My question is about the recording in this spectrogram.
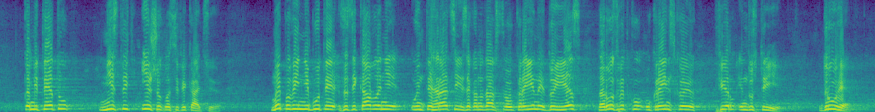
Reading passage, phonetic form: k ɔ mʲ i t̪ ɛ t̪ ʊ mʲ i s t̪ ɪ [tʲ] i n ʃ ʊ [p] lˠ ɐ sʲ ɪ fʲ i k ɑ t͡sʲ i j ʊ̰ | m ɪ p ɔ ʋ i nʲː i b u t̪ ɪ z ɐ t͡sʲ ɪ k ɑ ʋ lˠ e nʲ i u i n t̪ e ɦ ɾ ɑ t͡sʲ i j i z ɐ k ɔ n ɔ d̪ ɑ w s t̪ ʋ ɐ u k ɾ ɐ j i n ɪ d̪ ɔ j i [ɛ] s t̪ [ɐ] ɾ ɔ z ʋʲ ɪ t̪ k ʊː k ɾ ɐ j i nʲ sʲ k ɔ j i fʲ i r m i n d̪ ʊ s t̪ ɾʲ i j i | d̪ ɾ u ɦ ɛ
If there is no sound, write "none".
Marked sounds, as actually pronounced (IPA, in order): tʲ, k, ɛ, ɐ

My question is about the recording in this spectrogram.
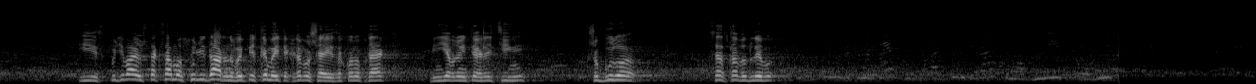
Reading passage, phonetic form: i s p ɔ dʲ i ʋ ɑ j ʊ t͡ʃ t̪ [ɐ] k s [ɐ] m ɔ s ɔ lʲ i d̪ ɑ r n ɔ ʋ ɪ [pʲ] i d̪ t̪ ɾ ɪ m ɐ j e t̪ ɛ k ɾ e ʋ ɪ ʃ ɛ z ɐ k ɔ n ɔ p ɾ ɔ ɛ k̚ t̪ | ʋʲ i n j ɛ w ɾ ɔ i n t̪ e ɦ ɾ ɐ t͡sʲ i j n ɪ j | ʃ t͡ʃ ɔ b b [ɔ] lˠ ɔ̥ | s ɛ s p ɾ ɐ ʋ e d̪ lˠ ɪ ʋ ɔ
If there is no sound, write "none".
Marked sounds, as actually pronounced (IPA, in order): ɑ, ɑ, pʲ, u

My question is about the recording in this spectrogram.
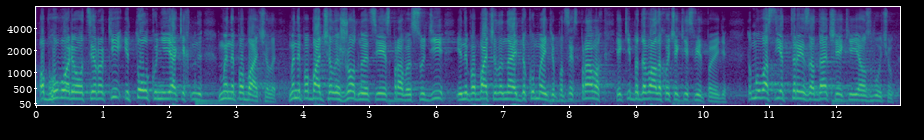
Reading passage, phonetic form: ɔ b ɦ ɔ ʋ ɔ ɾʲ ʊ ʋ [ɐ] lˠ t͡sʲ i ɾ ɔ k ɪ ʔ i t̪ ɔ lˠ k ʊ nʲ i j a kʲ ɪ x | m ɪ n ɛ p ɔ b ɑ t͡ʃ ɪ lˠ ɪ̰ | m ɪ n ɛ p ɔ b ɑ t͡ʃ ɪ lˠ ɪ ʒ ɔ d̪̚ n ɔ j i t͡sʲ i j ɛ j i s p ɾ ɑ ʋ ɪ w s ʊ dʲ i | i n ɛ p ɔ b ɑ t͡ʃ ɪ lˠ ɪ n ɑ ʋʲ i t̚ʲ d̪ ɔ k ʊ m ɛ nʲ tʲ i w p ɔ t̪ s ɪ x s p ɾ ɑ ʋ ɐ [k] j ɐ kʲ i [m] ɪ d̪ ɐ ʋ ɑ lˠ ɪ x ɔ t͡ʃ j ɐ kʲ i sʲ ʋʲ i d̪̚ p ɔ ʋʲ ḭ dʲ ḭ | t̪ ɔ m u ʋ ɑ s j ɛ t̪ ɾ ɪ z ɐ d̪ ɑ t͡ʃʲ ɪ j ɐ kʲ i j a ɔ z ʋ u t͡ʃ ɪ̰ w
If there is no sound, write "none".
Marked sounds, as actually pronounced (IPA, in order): ɐ, x, b

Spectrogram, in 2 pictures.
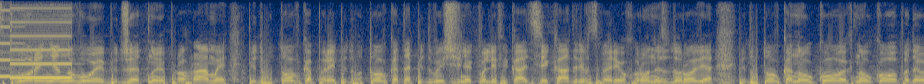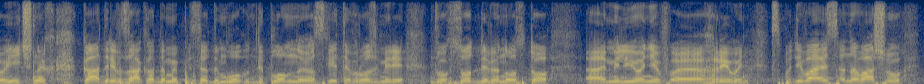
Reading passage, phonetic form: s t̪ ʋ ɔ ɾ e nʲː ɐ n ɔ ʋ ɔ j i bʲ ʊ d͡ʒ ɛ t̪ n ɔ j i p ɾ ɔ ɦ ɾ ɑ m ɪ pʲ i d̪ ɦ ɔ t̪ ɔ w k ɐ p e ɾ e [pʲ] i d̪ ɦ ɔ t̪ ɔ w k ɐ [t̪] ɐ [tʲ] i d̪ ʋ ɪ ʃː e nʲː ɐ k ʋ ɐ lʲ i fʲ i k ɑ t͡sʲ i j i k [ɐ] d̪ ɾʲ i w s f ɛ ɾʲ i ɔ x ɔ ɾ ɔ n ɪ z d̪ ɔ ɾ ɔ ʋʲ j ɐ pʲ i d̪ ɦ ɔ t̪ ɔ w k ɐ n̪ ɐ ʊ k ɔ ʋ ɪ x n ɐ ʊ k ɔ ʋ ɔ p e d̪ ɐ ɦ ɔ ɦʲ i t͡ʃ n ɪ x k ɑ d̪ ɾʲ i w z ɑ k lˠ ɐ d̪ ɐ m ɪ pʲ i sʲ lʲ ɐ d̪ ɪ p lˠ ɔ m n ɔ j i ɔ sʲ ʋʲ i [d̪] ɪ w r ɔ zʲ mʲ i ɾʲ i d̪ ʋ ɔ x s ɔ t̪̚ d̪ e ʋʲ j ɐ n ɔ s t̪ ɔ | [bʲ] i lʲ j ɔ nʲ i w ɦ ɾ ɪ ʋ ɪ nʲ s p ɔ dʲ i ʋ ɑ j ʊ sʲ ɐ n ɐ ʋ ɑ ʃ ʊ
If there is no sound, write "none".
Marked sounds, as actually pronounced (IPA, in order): pʲ, t̪, pʲ, ɑ, t̪, mʲ

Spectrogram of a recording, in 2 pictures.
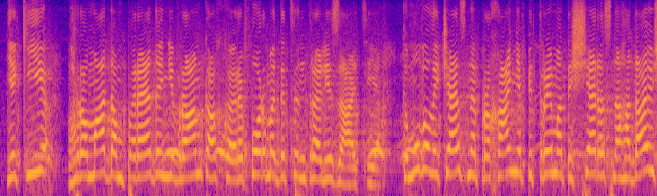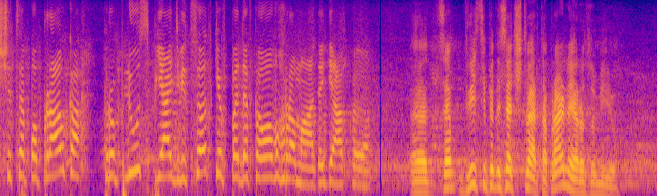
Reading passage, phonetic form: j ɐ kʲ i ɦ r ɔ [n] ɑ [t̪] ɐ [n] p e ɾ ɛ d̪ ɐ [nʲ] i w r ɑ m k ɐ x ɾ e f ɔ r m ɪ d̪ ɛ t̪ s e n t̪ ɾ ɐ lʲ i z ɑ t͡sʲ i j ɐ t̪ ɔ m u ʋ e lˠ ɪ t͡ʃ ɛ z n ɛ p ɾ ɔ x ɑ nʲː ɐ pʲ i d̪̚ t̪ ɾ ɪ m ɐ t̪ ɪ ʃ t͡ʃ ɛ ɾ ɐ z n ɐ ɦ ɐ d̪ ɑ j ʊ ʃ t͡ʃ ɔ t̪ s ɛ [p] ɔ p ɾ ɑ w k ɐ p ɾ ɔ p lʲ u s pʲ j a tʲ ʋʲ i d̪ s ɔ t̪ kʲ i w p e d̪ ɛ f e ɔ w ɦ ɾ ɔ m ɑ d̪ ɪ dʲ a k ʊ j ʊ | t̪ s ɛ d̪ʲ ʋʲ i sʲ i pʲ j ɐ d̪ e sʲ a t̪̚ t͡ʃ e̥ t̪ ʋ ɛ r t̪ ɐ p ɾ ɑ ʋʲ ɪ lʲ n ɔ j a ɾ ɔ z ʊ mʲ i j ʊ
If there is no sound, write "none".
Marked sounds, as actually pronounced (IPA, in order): m, d̪, m, nʲ, p

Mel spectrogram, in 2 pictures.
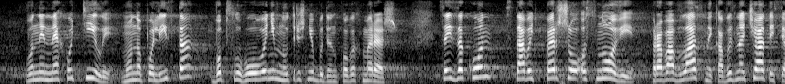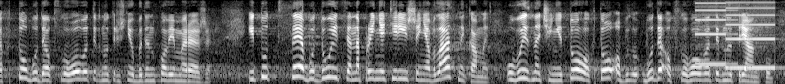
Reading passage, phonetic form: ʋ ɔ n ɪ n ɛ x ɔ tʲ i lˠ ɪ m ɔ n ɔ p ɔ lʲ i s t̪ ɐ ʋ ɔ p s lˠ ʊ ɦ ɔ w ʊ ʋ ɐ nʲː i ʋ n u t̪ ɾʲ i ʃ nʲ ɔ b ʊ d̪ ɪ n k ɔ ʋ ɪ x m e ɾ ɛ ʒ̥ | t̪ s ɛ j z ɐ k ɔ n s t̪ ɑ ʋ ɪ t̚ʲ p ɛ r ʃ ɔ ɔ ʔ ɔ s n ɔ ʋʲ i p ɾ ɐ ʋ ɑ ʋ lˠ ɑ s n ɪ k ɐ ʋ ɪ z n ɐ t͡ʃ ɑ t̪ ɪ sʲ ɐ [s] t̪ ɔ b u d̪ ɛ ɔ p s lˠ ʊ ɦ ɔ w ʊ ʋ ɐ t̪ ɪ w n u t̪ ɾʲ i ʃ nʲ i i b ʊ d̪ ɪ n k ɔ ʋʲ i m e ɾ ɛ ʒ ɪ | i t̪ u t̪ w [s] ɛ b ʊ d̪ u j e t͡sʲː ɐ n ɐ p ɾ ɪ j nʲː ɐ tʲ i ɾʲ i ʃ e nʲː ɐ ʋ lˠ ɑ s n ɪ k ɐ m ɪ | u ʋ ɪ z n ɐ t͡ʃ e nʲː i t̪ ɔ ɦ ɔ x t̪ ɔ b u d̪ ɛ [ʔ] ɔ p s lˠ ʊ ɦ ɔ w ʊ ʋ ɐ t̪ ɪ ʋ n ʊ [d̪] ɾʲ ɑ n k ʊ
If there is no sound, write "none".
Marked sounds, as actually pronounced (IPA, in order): x, s, ʔ, t̪

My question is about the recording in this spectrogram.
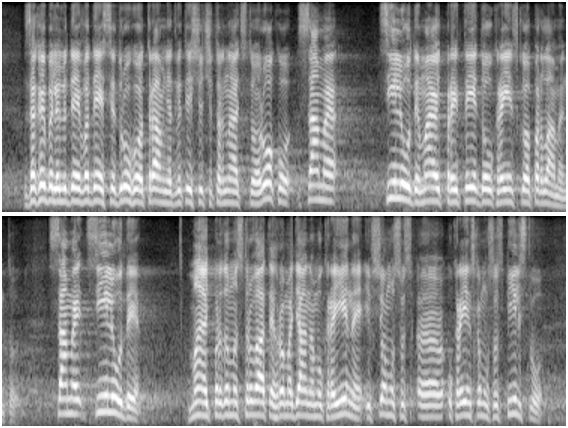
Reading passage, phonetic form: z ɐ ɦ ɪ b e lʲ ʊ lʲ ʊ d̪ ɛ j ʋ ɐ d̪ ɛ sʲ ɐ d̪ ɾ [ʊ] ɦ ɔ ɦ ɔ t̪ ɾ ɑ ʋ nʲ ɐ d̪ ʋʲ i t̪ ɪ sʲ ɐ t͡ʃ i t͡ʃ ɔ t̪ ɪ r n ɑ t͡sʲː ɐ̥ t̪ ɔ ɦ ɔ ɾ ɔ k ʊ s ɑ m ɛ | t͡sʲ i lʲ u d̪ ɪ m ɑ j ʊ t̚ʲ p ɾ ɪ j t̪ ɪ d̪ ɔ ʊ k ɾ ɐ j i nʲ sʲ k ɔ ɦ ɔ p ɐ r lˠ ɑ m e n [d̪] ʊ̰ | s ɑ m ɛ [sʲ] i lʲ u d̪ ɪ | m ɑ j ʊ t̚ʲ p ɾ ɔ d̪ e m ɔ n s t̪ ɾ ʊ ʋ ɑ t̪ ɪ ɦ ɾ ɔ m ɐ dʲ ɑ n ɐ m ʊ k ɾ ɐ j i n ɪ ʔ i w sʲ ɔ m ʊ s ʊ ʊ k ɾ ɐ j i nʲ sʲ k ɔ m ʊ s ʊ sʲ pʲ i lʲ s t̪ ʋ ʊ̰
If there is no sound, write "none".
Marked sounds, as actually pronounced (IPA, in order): u, t̪, t͡sʲ

